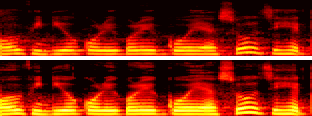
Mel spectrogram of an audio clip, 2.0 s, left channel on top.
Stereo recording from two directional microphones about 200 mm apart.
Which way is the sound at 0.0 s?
30° right (ahead or behind).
